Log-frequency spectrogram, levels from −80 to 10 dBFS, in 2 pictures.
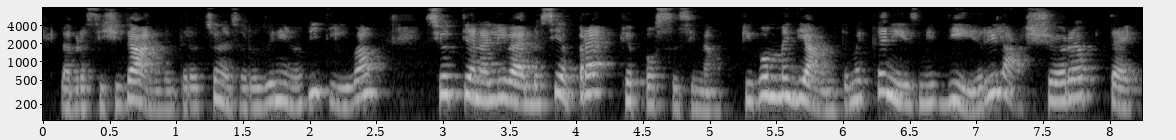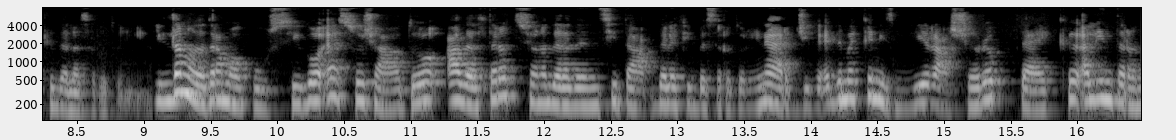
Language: Italian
